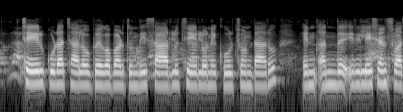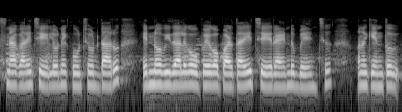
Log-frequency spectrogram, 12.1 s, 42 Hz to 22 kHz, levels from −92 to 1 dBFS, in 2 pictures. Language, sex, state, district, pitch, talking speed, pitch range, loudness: Telugu, female, Telangana, Karimnagar, 190 Hz, 105 wpm, 185-200 Hz, -19 LUFS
